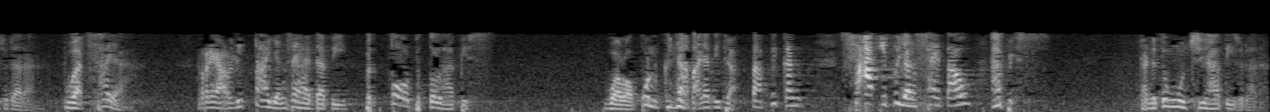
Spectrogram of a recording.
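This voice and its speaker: A male pastor preaching in a storytelling sermon, talking conversationally, speaking straight to his listeners with dramatic pauses. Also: a little high, slight background noise. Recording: tinny phone-like lo-fi recording.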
